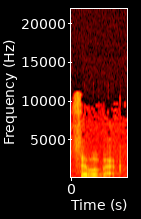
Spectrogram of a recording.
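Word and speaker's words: Silberberg: And my maiden name was S-I-L-B-E-R-B-E-R-G, Silverberg.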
